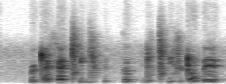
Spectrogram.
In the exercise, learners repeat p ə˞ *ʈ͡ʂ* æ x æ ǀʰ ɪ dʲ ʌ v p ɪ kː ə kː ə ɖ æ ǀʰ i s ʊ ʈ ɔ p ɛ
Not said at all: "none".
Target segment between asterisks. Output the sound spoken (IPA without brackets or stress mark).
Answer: ʈ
